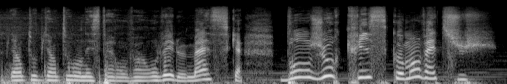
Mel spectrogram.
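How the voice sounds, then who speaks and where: A woman's voice: medium pitch, normal speed, a little mellow, soft background music. A woman hosting a radio show, introducing an artist and asking friendly, chatty questions. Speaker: radio host.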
